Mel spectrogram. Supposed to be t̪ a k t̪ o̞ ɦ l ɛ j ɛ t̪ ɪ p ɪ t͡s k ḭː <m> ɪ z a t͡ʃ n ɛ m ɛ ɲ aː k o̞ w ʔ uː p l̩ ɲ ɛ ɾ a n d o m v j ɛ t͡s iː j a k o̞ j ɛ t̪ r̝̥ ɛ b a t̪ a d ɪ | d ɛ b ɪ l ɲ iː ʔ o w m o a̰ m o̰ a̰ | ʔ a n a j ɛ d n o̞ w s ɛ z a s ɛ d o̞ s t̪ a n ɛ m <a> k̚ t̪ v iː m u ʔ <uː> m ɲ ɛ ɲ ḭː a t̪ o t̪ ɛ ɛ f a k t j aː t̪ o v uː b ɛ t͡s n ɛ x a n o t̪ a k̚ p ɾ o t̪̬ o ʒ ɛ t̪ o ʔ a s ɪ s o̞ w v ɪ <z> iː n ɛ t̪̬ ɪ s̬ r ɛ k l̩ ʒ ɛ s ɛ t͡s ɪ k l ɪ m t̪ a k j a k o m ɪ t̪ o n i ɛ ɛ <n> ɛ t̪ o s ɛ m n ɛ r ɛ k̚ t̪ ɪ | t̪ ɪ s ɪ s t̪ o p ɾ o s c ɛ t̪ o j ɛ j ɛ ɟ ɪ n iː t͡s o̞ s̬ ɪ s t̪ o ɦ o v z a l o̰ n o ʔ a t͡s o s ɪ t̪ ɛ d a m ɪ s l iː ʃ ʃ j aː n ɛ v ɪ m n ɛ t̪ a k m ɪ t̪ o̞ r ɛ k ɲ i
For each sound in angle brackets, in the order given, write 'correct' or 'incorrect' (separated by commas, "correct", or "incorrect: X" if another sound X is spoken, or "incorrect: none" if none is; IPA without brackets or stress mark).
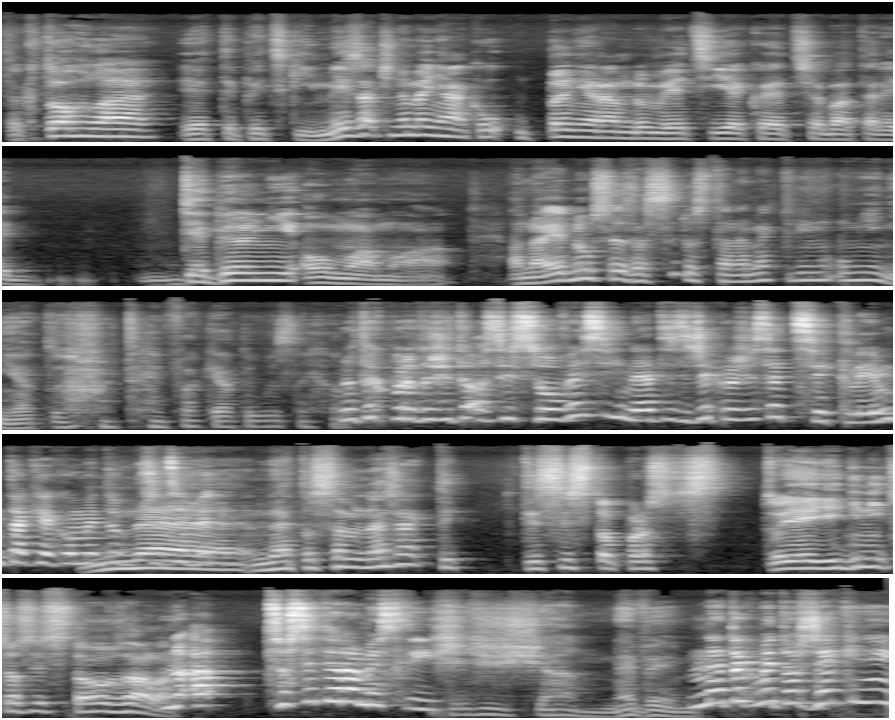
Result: correct, incorrect: ɛ, incorrect: u, incorrect: s, correct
